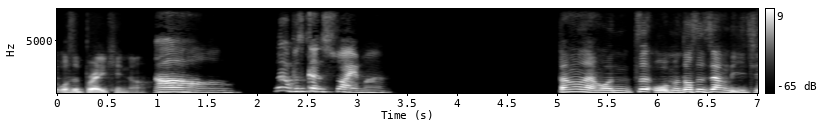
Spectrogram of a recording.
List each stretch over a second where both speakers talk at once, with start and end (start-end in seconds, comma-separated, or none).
none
